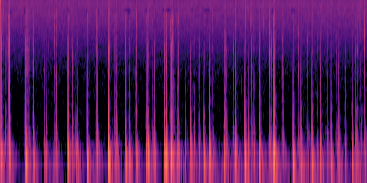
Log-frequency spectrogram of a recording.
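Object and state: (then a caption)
Faux leather cosmetics bag, tapped. Long green-painted nails and fingertips tap and scratch the flat red printed end panel of a round, cylindrical zebra-striped faux-leather (PVC) cosmetics bag, which is hollow with a microphone inside. The result is a rapid, uneven series of deep, muffled, boomy thumps that die away almost instantly, with faint scratchy ticks riding on top.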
